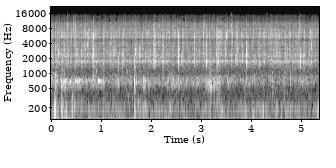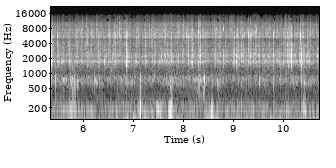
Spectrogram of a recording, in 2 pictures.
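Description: Underwater reef ambience heard through a submerged camera: a steady, faint hiss with many scattered small clicks and crackles, and a few soft low thumps.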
